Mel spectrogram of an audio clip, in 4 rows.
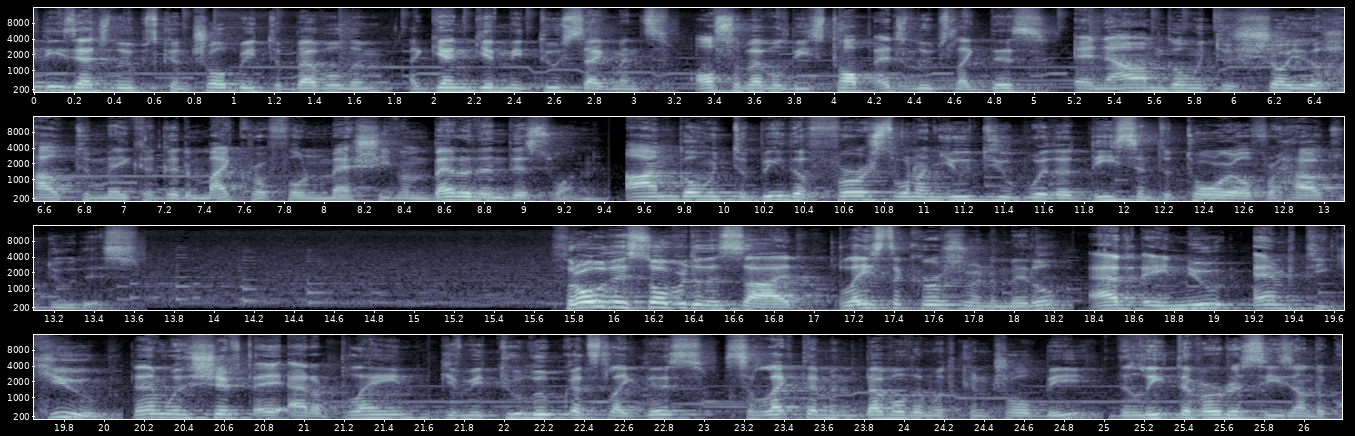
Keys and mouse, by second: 0.3 ctrl+b, 2.9 Tab, 3.2 ctrl+b, 3.4 ctrl+b, 15.6 ctrl+g, 16.3 drag, 16.8 drag, 17.1 shift+s, 17.9 shift+drag, 19.8 shift+a, 21.6 ctrl+r, 21.9 ctrl+r, 22.3 1, 22.9 2, 23.0 alt+click, 23.4 alt+shift+click, 23.7 ctrl+b, 24.9 ctrl+z, 24.9 shift+click, 24.9 x, 25.6 x.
